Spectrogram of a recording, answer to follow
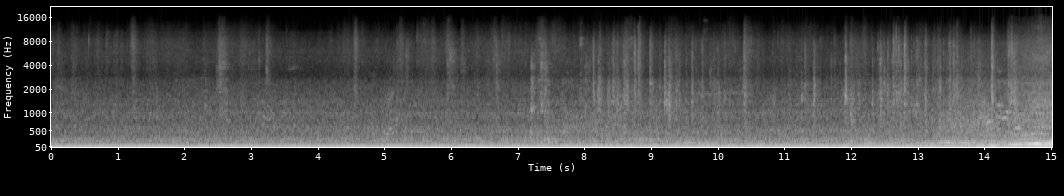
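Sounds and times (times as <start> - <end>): bus engine and road rumble: 0.0 - 15.0
bodywork rattles and clicks: 6.0 - 15.0.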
